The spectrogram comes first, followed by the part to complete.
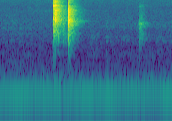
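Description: Two sharp clicks about a fifth of a second apart as small plastic-and-metal travel perfume spray bottles are handled in the hands, over a steady low room hum.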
